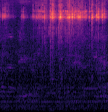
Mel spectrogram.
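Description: A small plastic cat toy ball with a bell inside jingles and rattles as a cat bats it and it rolls across a tile floor. It starts about half a second in and keeps up a steady high jingle from about a second in.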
